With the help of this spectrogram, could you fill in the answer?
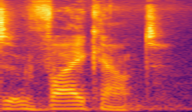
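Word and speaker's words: viscount: The S is silent because the word comes from old French and Latin roots like vice kitm where the S sound dropped out over time.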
